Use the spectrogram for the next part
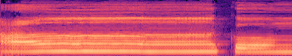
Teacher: نا الف مدہ ہے، ایک الف کے برابر کھینچ کر پڑھیں گے۔ نون ساکن کے بعد حروف اخفا کا کاف ہے، اخفا حقیقی ہوگا · میم ساکن کے بعد دوسرا میم آیا ہے، ادغام شفوی ہوگا، گناہ کے ساتھ پڑھیں گے۔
